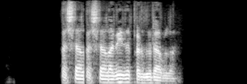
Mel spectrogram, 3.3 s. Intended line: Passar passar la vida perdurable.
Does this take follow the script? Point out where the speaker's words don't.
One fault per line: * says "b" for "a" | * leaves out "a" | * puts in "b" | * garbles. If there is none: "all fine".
all fine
